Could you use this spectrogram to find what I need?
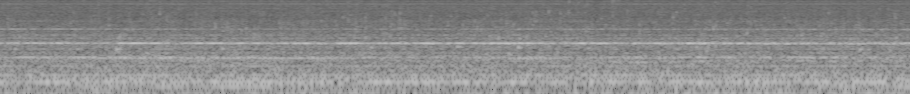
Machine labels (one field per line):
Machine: pump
